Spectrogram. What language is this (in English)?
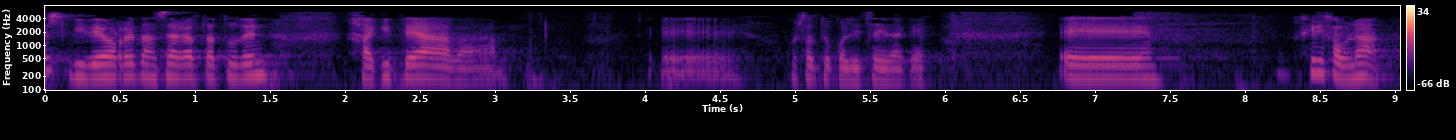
Basque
